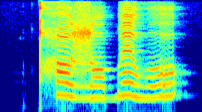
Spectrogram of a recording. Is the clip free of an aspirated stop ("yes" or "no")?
no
